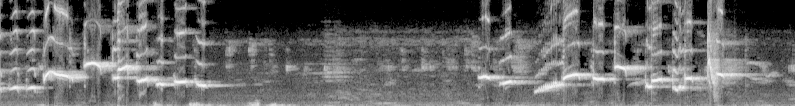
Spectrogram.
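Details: Melodious ngeplong song of an oriental magpie-robin, played as a lure to bring other birds into full song: two loud phrases of sweet, descending whistles separated by a few seconds of near silence with soft low thuds.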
